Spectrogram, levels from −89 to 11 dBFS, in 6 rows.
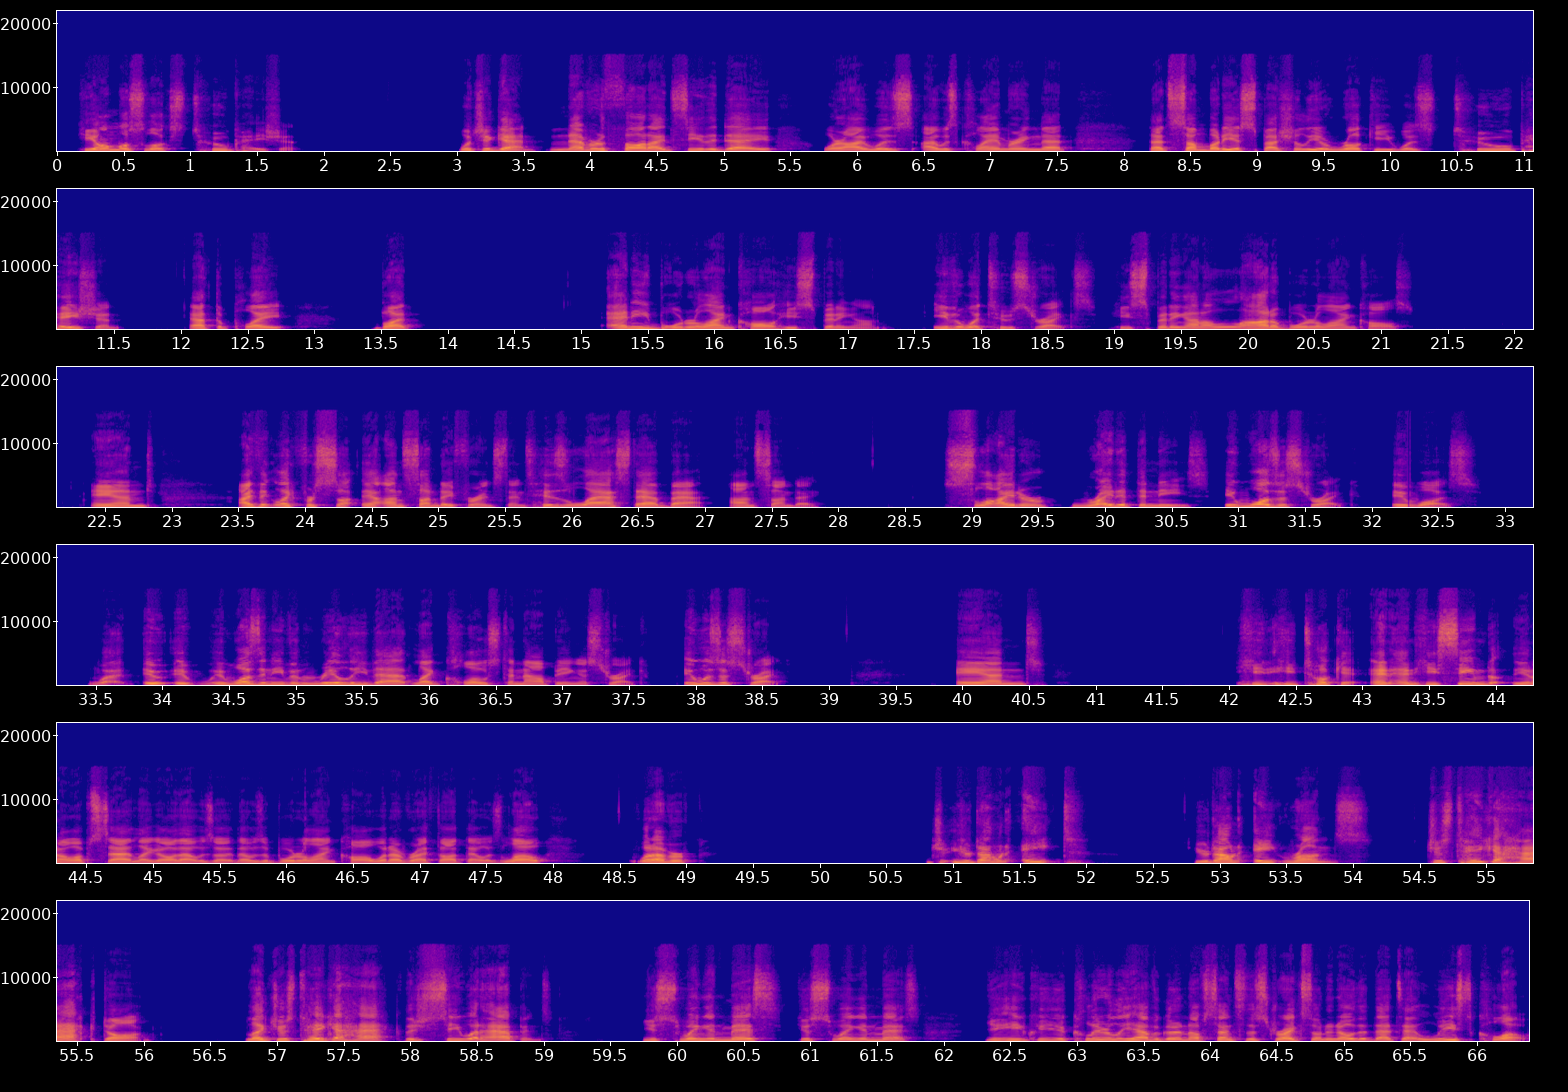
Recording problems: none

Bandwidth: 15 kHz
